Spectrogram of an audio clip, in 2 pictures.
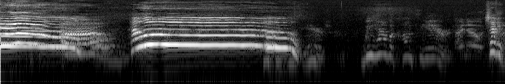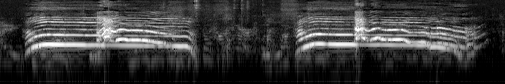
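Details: A puppy singing: three long, sustained howls, each about two to three seconds, steady then falling at the end, with short yips and whimpers in the gaps between them.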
